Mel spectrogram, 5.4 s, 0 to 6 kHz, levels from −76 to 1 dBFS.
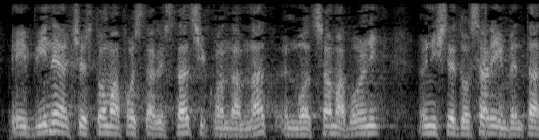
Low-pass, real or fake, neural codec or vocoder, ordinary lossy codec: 5.4 kHz; fake; vocoder, 24 kHz, 100 mel bands, Vocos; none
